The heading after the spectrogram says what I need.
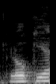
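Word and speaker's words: lochia: सो इस कंडीशन को अपन बोलते हैं क्या, लोकिया या फिर समटाइम्स इसको प्रोनाउंसिएशन में लोचिया भी बोलते हैं, ठीक है।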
